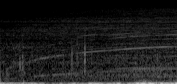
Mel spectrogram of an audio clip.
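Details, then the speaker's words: RC jet car using a jet turbine taken from an RC plane, running on paraffin mixed with jet oil, first start-up: a whistling tone climbs steadily as the turbine lights and spools up over a low rumble. A clean, successful start. "The car was running. Success. A very big milestone for the project complete."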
